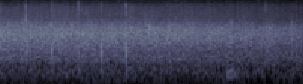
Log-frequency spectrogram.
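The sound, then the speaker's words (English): Audience applause welcoming guests at a gathering: dense, steady clapping that holds at an even level for the whole stretch, with no single voice standing out. “Would you please give them a big hand and welcome them.”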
